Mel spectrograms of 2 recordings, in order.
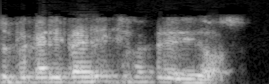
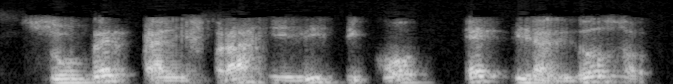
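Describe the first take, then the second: First: The phrase is said quickly, run together. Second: The phrase is said slowly, syllable by syllable. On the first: The listener may not catch the word. The speaker calls it wrong. "porque quizás no te van a entender" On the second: The listener can follow the word clearly. The speaker calls it right.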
